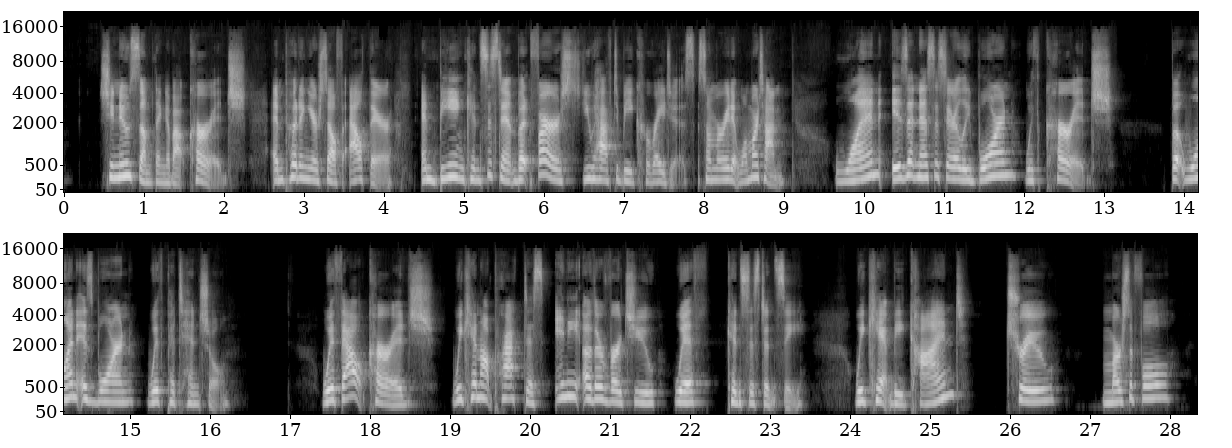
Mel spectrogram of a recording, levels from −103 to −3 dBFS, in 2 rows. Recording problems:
none

